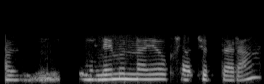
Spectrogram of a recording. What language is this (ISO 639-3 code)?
tel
